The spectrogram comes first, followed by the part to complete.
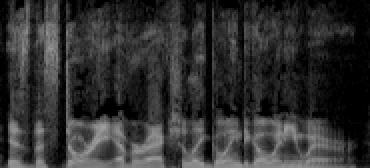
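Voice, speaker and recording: Man as a mellow mock-dramatic serial announcer. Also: on the high side, lively intonation, a little fast, dry recording, natural voice. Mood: mock suspense. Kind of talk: old radio serial parody narration.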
